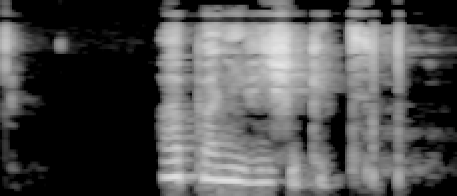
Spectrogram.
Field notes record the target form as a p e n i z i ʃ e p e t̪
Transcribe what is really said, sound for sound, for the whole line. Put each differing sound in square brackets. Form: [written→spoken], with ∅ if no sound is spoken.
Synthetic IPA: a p [e→a] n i [z→v] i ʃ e [p→k] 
